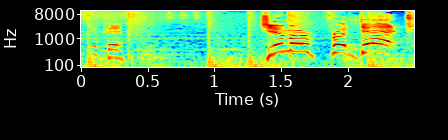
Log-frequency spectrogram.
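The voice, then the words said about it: Excited yelling. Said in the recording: “I don't know why I'm yelling, but I'm excited”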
